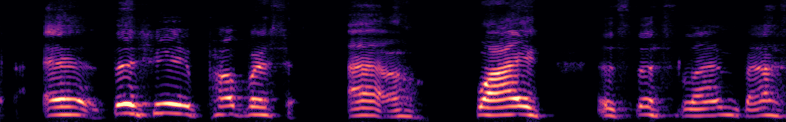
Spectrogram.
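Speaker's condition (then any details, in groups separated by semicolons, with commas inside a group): Cerebral palsy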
